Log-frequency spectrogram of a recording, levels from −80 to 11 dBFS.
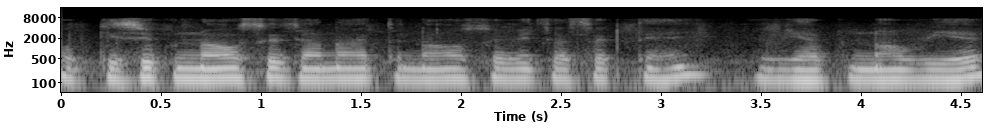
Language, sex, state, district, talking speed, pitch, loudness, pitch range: Hindi, male, Chhattisgarh, Kabirdham, 245 wpm, 125 Hz, -17 LUFS, 120-130 Hz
